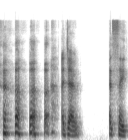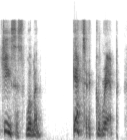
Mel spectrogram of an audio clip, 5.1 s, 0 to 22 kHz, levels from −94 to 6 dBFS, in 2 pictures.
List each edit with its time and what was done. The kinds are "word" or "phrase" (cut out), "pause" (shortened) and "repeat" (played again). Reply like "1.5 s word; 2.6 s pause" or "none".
none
